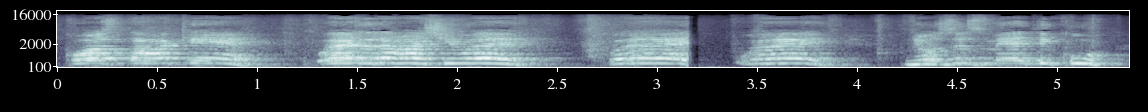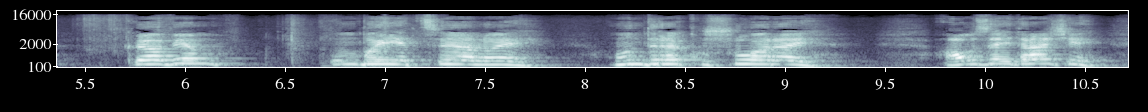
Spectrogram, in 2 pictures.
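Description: A man voicing a loud, nagging rural young wife in a comedy sketch, shouting in a shrill voice. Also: steady tone, gravelly, full character voice. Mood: excited.

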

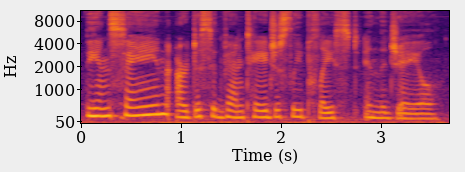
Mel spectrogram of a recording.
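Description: A woman giving a slow, grave reading of historical quotations. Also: fairly low pitch, lively intonation, mellow. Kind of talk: scripted reading of historical quotes.

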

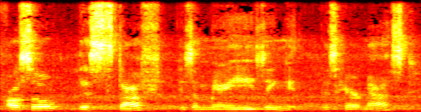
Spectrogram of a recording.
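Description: In a casual show-and-tell vlog, a cleaning vlogger and mother of a son chats upbeatly about her freshly cleaned bathroom, repeating herself often. She speaks slowly in a lowish voice with fairly even intonation, and music plus heavy background noise accompany her.

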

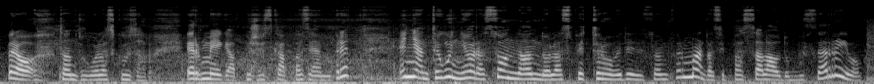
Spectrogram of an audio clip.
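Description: A woman's voice: fairly high pitch, expressive, normal speed, a little hiss or hum. A young woman vlogger, chatting casually with lots of fillers and jokes into a handheld phone. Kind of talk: casual vlog chat.

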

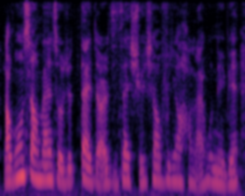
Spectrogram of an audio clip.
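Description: Low-voiced woman telling a tearful story. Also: racing, no echo. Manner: expressive, tearful retelling with acted-out family quotes. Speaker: guest. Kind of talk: emotional personal storytelling on radio. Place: radio studio.

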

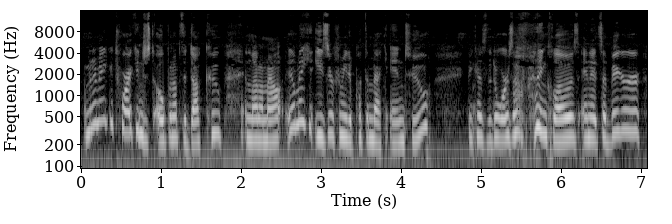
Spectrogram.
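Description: Rapid-fire and expressive, her high, mellow voice carries this young homestead vlogger's cheerful chatter. She talks to a handheld phone at arm's length while working in her backyard garden.

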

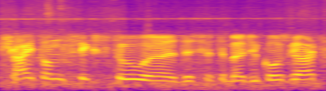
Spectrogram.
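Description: A man's voice comes through a marine radio link, slightly higher than most men's, as a coast guard operator runs formal call procedure. He reads positions out in a measured, methodical way and closes each message with "over". The sound is muffled and dull, with a clear hiss of static underneath. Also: steady tone. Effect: marine radio transmission.

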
